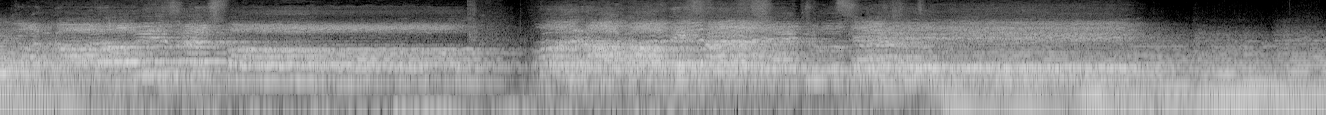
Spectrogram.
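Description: Mixed choir singing with orchestra in a concert hall. The voices break off briefly about five seconds in, then come back in.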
